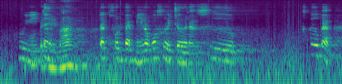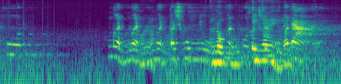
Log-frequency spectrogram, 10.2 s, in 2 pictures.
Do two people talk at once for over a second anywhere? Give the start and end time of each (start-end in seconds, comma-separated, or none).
8.3-9.6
